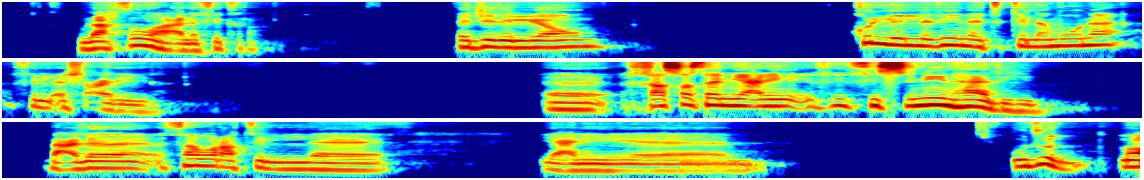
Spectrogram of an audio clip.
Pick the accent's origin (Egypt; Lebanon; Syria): Syria; حتى مثلا نحن عندنا بسوريا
